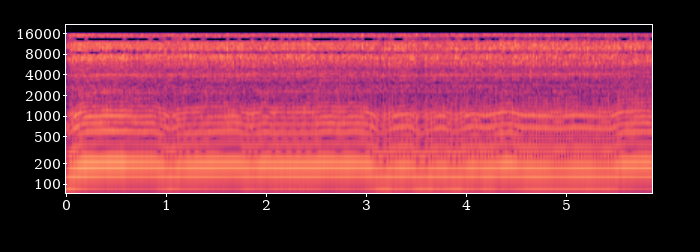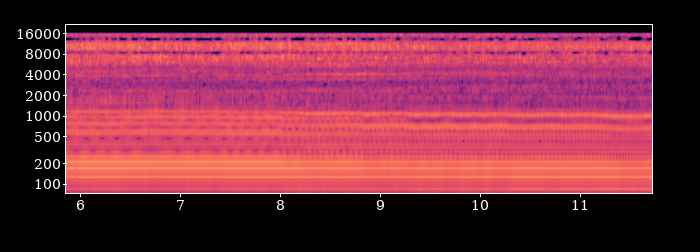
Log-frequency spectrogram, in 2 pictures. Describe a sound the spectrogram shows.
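A gas chainsaw cuts through a thick log under load, its engine pitch dipping as it bogs.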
